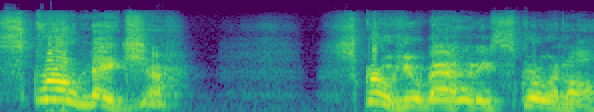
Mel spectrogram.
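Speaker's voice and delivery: very loud, high-pitched, shrill screaming intense rant. After apologizing about the other's lost tape, an intense outburst. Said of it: "that was intense".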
